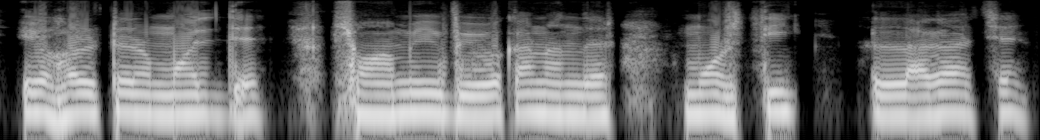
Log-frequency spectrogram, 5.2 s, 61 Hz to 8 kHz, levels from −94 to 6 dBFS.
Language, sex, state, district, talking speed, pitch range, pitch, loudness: Bengali, male, West Bengal, Malda, 105 wpm, 145-155 Hz, 150 Hz, -12 LUFS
